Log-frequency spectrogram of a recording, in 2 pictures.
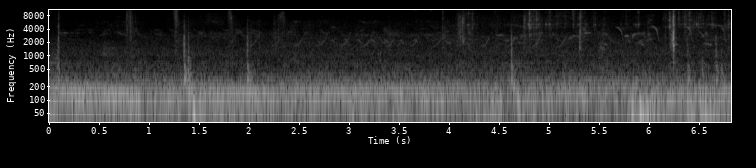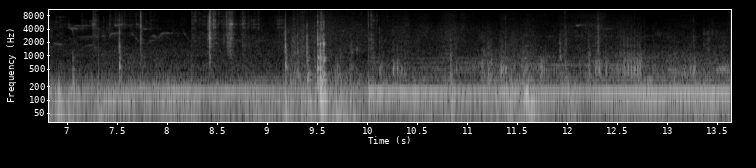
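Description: A steady low motor hum, with scattered sharp clicks and knocks from gear handled on the kayak; the loudest knock comes about two thirds of the way through.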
